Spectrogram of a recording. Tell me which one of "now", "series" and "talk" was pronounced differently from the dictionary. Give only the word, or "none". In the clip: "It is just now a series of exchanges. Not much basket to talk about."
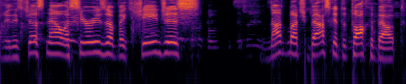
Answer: none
